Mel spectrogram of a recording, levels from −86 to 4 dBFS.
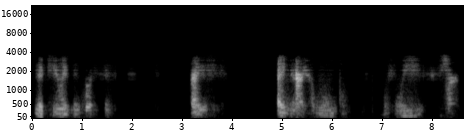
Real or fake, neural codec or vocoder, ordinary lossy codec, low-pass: fake; codec, 44.1 kHz, 0.9 kbps, DAC; MP3, 32 kbps; 3.6 kHz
